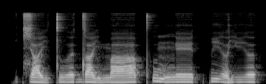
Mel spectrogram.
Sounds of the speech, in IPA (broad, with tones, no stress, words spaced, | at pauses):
t͡ɕa˧˩jt̪u˩˧ə̯ da˧˩j maː˩˧pʰu˥˨mŋeː˧t̚ pi˥˨ə̯ji˧ə̯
